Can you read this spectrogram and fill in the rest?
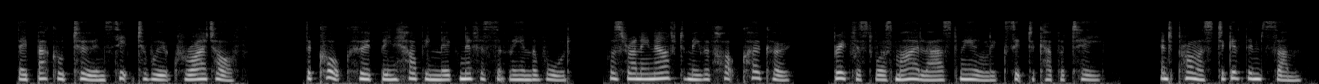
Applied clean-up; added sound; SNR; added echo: none; none; none; none.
